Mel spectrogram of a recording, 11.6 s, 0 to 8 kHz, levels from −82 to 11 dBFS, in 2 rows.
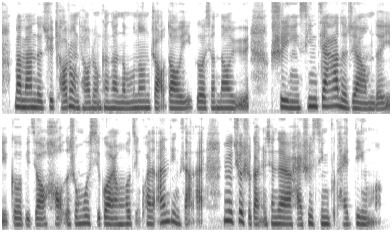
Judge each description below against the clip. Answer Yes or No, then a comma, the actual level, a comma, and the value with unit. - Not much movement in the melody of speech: Yes, narrow, 2.1 semitones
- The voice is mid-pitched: Yes, medium, 170 Hz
